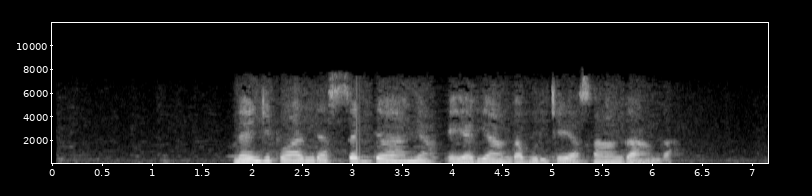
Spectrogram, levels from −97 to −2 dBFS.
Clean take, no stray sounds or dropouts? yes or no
yes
